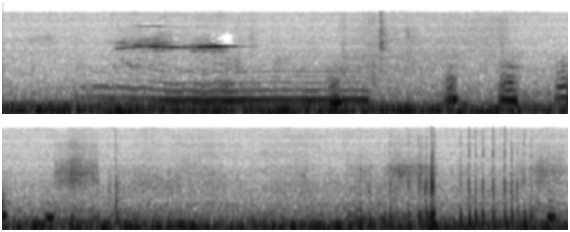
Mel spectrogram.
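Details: Sleeping Labrador Retriever puppies of a field line, four days old, mother biscuit; one drawn-out, wavering thin whine that slides down and holds, then soft clicks and rustles over a low background hum.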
